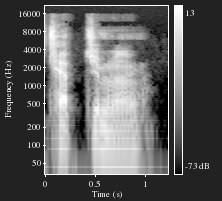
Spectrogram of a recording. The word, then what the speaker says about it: Capgemini: CAPGE Mini? How do you pronounce that? – I don't know. – Never heard of this company. They're a global leader in consulting. – Oh, Capgemini. – Oh, I was trying to put it mini, like Cage Mini or something.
